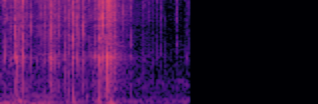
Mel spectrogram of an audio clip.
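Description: Faint crackling tail of a title-animation sound effect: a few scattered clicks and crackles, then dead silence from about one and a half seconds in.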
